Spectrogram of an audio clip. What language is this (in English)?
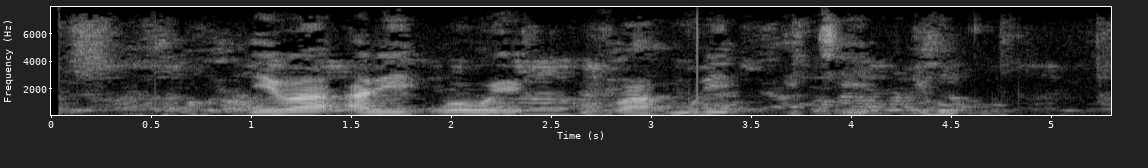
Kinyarwanda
